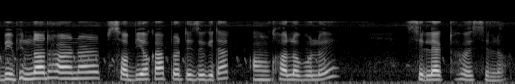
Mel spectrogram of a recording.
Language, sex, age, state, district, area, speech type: Assamese, female, 18-30, Assam, Dhemaji, rural, spontaneous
